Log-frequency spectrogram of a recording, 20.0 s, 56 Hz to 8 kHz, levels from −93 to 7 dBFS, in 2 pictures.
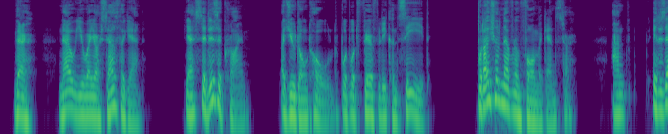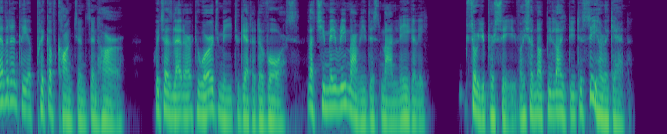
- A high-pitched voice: No, low, 110 Hz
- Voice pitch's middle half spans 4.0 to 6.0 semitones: Yes, average, 4.4 semitones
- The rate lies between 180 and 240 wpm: Yes, average, 190 wpm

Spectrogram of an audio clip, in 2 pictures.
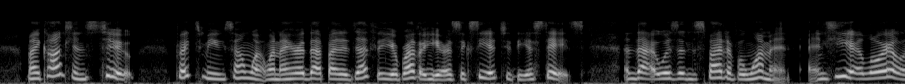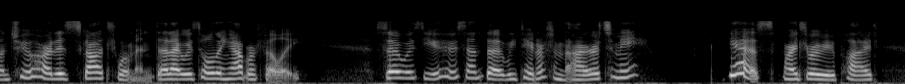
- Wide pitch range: No, average, 4.1 semitones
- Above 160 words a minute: Yes, average, 190 wpm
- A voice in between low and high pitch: No, very high, 260 Hz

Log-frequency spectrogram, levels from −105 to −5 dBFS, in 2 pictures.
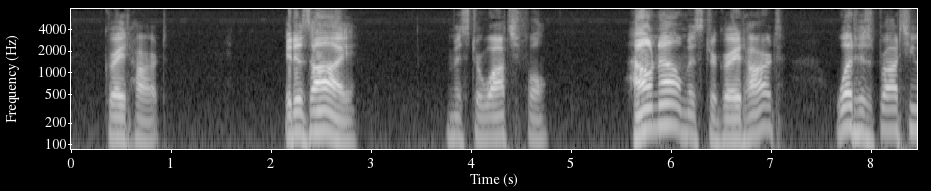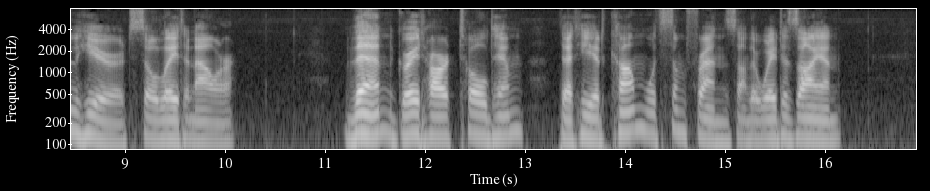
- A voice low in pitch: Yes, low, 120 Hz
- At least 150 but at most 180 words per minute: No, average, 140 wpm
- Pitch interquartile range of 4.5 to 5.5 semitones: No, average, 4.1 semitones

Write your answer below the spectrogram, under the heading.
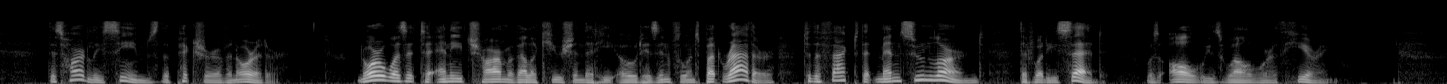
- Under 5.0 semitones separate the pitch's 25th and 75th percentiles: No, wide, 5.5 semitones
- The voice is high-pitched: No, low, 105 Hz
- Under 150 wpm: No, average, 160 wpm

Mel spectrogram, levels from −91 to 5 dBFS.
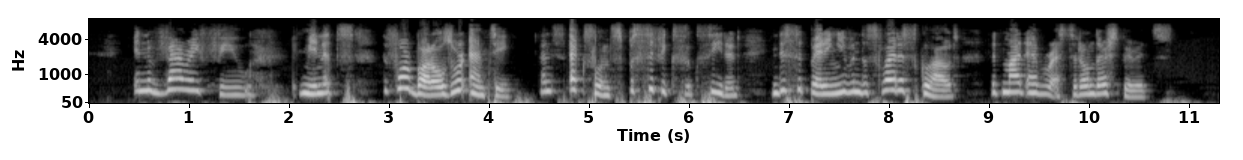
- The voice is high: Yes, very high, 280 Hz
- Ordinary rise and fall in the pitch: No, wide, 5.9 semitones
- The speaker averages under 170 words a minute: Yes, average, 150 wpm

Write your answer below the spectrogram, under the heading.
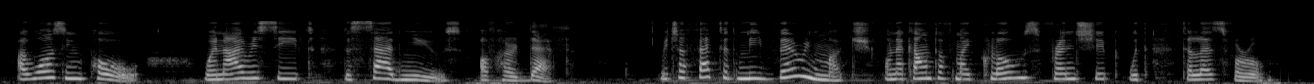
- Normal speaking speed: No, slow, 120 wpm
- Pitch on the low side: No, very high, 255 Hz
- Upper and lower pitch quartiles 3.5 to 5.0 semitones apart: Yes, average, 4.1 semitones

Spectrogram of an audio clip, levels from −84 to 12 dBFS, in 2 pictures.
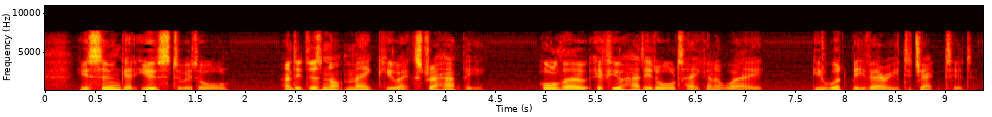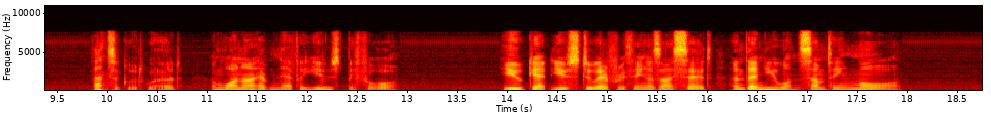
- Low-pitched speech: Yes, low, 100 Hz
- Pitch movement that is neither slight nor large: No, wide, 6.6 semitones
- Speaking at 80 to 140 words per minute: No, average, 175 wpm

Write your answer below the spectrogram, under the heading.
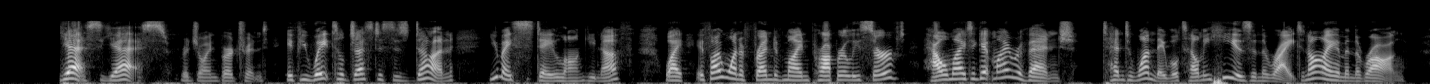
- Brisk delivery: Yes, fast, 215 wpm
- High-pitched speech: Yes, high, 200 Hz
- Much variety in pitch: Yes, wide, 6.7 semitones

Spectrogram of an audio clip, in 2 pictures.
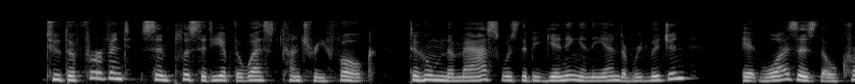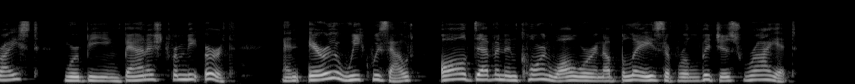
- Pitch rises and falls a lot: No, average, 3.7 semitones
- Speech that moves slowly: No, average, 170 wpm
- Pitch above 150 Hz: Yes, high, 190 Hz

